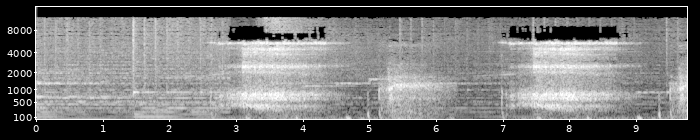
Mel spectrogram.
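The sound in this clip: Heavy, rasping breathing of a villain, slow drawn breaths recurring in a steady mechanical cycle over a low, humming tonal background.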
